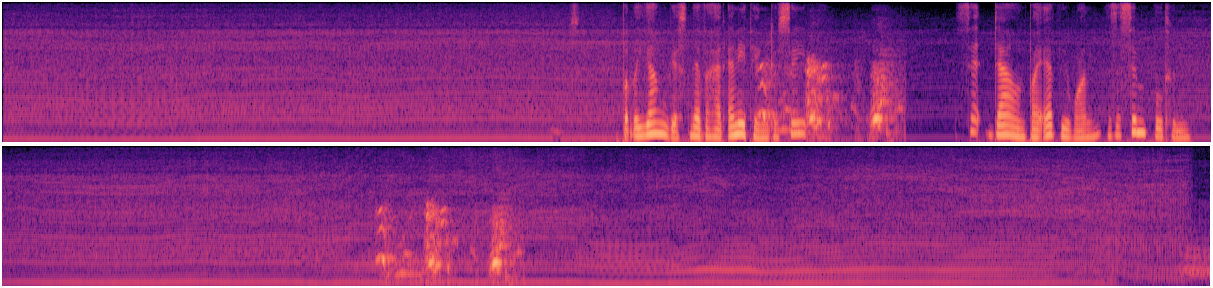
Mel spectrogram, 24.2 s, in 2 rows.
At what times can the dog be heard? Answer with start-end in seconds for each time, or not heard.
7.5-9.1, 15.8-17.3.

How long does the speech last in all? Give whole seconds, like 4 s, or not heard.
5 s.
